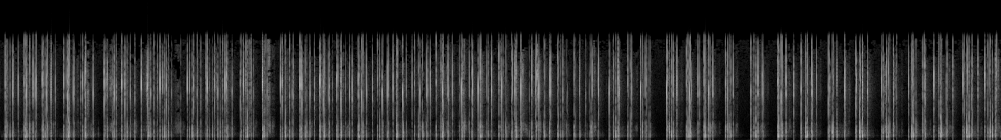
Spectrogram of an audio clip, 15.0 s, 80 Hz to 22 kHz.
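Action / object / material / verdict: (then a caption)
tap / small rigid cardboard phone box / cardboard / none. Fingernails tap rapidly along the edges and face of a closed, small black rigid cardboard iPhone 12 Pro box. The clicks are dry and hollow, centered in the midrange around 770 Hz, and each dies away almost instantly. They come in quick, steady bursts throughout.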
